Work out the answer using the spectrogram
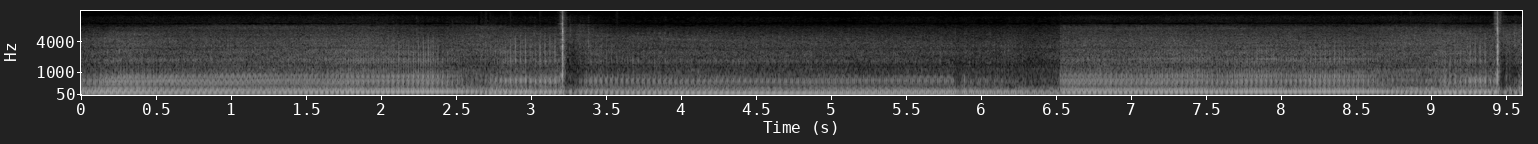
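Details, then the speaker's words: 2008 Subaru Legacy GT with a used GFB Hybrid/Respons blow-off valve just fitted: revs climb and drop twice, each lift-off followed by a sharp crack, loud overrun exhaust pops with the valve venting, heard from outside at the exhaust. "So yeah, I'm gonna try to get some shots from the outside exhaust so you guys can hear the pops. I think it's a little too loud for my liking, but it does sound cool."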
